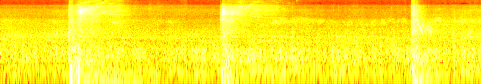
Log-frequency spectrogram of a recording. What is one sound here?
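Balloons pop with sharp bursts.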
